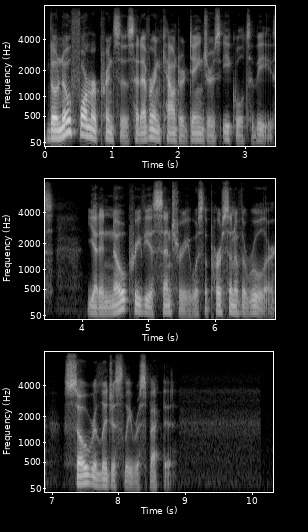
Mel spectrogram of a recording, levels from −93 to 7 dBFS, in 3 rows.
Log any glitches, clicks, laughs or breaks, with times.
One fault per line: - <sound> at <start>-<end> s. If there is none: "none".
none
